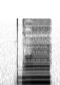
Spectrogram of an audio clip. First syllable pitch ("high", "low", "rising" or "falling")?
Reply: low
